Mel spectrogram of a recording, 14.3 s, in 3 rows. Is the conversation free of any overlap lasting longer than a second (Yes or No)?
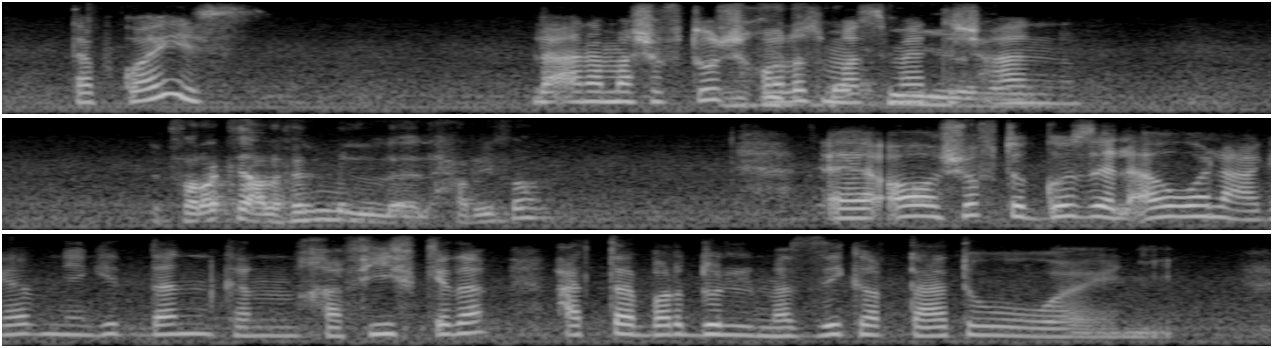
No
